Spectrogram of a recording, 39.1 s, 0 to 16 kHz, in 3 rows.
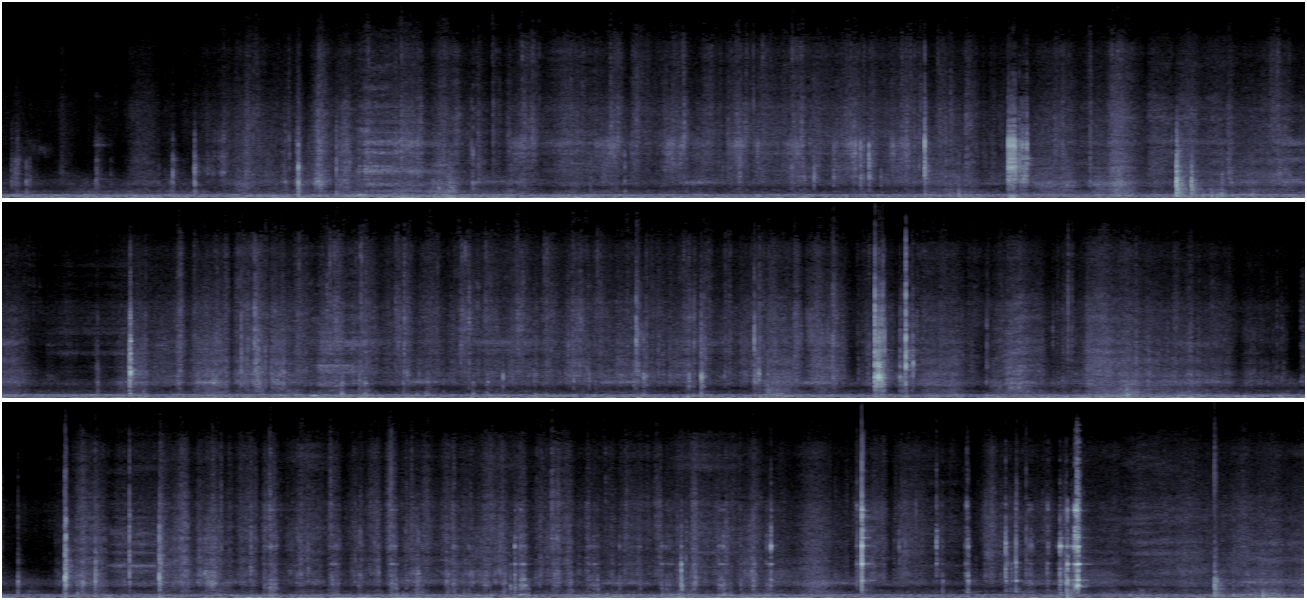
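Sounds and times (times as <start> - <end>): handling noise: 38.2 - 38.8.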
